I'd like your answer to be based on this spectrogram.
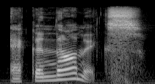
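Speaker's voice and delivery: "economics" with NOM stressed and stretched; stress before suffix. Shown as a demonstration. Teacher shows the -ics rule, "economics" stressed on NOM. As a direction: lift and punch NOM in "economics". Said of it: "we stress right before it".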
